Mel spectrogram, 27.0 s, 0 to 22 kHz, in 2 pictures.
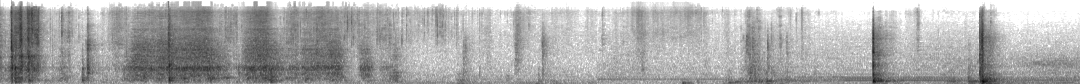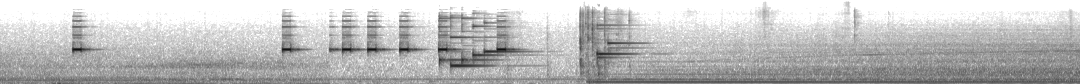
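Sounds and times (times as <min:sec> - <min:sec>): microwave button beeps: 0:14.4 - 0:14.8, 0:17.0 - 0:20.2, 0:20.8 - 0:22.0
microwave chime notes: 0:14.4 - 0:14.8, 0:17.0 - 0:25.2.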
